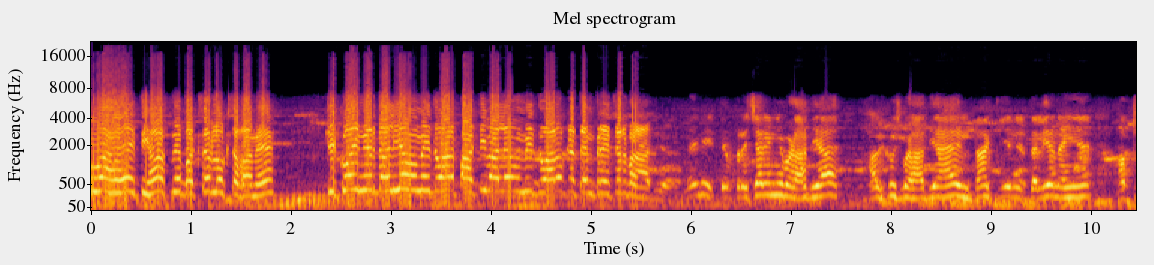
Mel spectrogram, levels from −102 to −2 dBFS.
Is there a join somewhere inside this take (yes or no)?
no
